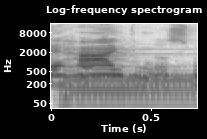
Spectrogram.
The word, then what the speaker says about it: Hagnos: Eu acho que a pronúncia é Ragnos, mas ela é escrita com H-A-G-N-O-S. Ok? Então é um,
